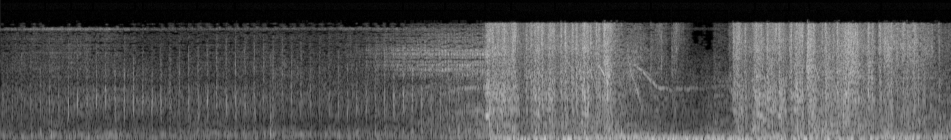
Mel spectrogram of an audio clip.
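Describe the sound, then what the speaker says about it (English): Sustained suppressing gunfire in a Batman Telltale video game fills the scene from about the five-second mark. It arrives as a loud, dense continuous wash over a steady engine-like drone, with no talk. "This is Agent Quinn, suppressing fire."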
